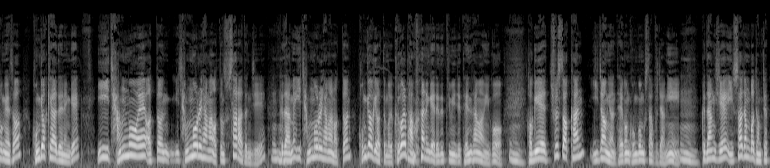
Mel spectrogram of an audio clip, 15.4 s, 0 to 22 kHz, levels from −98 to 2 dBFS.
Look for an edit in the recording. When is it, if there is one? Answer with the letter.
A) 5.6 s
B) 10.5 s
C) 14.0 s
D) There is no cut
B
